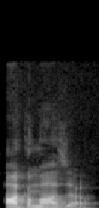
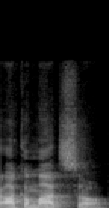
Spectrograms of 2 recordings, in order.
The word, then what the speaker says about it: Accomazzo: hearing people attempt it it's akamazo if you want to give it a little bit of italian flair akamazo welcome to the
